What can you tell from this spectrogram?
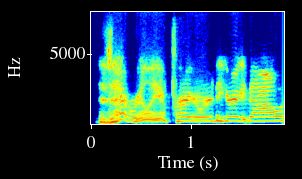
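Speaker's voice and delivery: high, disbelieving question; incredulous. Retold or imitated. Caller to the hotline lady, high and incredulous. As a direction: ask like she can't believe it. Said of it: "I'm like".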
